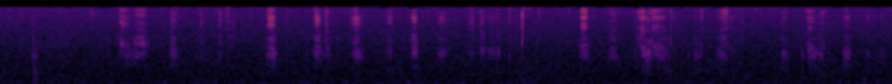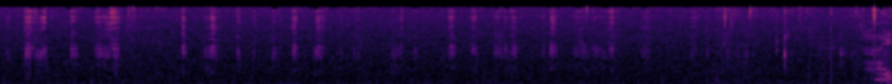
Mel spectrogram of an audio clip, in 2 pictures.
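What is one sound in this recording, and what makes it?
A marker squeaks and scratches on paper in short strokes.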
